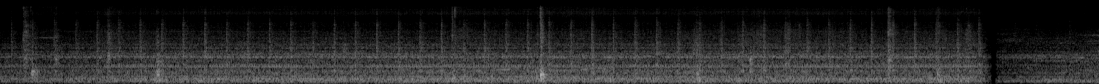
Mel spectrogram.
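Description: A rear wiper motor whirs as the wiper sweeps the glass.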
